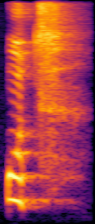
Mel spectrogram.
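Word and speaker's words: août: a gente só fala UT, Então isso aqui não tem pronúncia, Você só vai falar isso aqui. “Ut”. E ainda não é com som de “î” e com som de U mesmo, Ut.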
